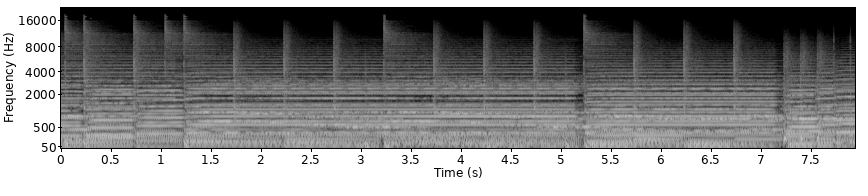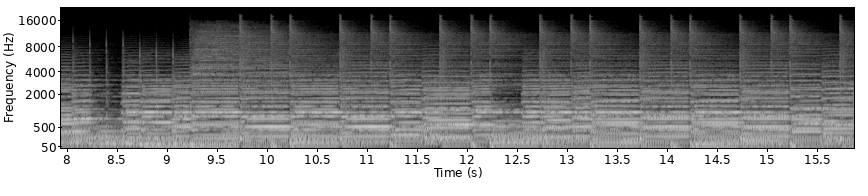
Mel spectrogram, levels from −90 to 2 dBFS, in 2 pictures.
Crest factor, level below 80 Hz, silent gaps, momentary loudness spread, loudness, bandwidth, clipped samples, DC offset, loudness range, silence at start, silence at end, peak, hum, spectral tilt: 14 dB; -36 dBFS; none; 3 LU; -23 LUFS; 19 kHz; under 0.1%; under 0.1%; 2 LU; 0 s; 0 s; -8 dBFS; none; -5.5 dB/octave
